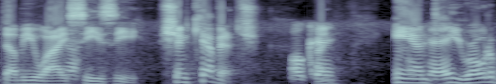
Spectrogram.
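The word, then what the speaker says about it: Sienkiewicz: sounds s i n k i e wz shinkevich okay and he wrote a book called PBA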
